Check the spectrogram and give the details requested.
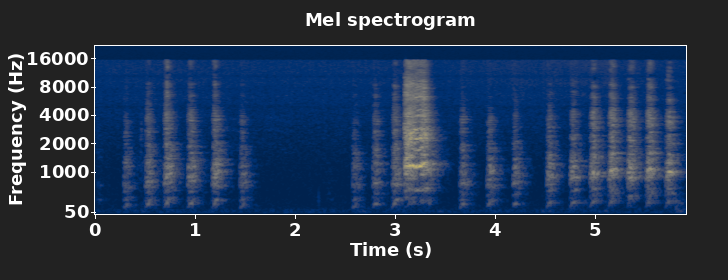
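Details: Domestic hen giving short rhythmic clucks, pausing for a second, then resuming. A single loud, harsh squawk breaks in before quicker clucking picks up toward the end.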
